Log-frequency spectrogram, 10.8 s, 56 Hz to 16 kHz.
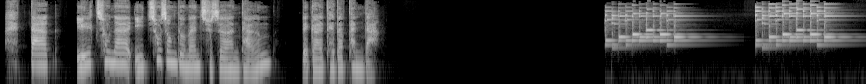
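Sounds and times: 
speech: 0:00.4 - 0:04.8
melodic phone ringtone: 0:07.6 - 0:10.8.

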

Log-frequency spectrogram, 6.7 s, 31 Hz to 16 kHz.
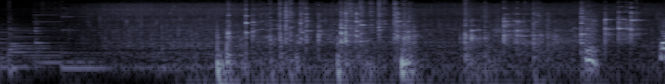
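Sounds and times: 
steady rush of running water: 0:00.4 - 0:06.6
dishes and utensils clinking while being washed: 0:02.1 - 0:06.6.

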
